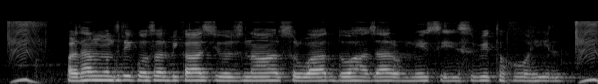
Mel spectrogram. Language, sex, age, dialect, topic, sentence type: Magahi, male, 18-24, Northeastern/Surjapuri, agriculture, statement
